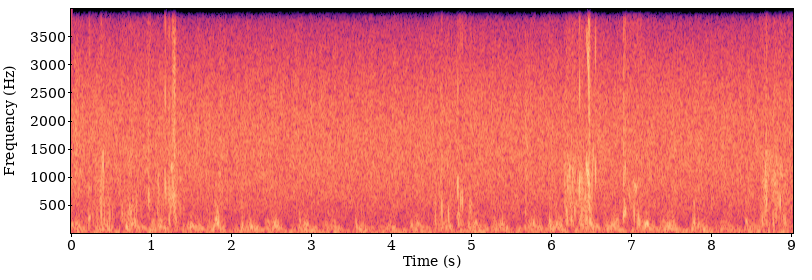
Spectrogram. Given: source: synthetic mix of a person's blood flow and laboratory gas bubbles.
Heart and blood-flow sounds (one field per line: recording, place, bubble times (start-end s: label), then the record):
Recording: Doppler ultrasound of blood flow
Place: precordium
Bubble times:
0.20-0.55 s: bubbles
0.60-0.86 s: bubbles
0.93-0.99 s: bubbles
1.06-1.38 s: bubbles
4.51-4.75 s: bubbles
4.79-5.02 s: bubbles
5.95-6.04 s: bubbles
6.12-6.59 s: bubbles
6.86-7.17 s: bubbles
8.59-9.04 s: bubbles
From the record:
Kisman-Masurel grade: 232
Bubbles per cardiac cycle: several, 3 to 8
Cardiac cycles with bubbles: 50 to 99%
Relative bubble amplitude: moderate (0.250 to 0.450)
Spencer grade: 3 (all of the cardiac periods contain showers or single bubble signals, but not dominating or overriding the cardiac motion signals)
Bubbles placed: anywhere in the cardiac cycle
